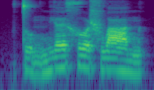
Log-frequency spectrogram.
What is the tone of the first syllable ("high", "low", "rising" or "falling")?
low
